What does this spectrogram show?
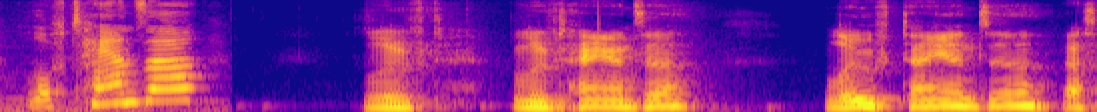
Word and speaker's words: Lufthansa: But in German, we say Lufthansa. So the emphasis is on the first syllable, Lufthansa versus Lufthansa.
